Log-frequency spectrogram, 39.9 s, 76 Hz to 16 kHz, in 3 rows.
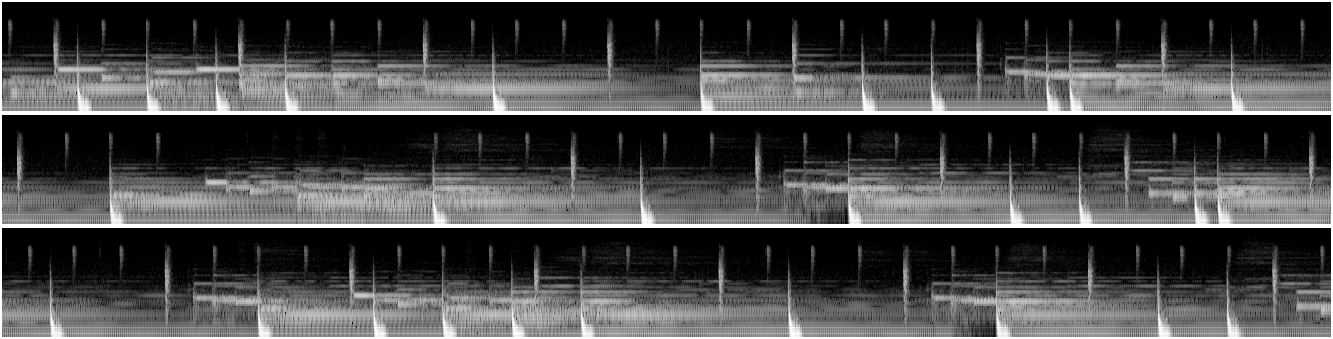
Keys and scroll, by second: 20.4 v, 23.0 v, 26.1 d, 30.3 z, 33.6 v.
